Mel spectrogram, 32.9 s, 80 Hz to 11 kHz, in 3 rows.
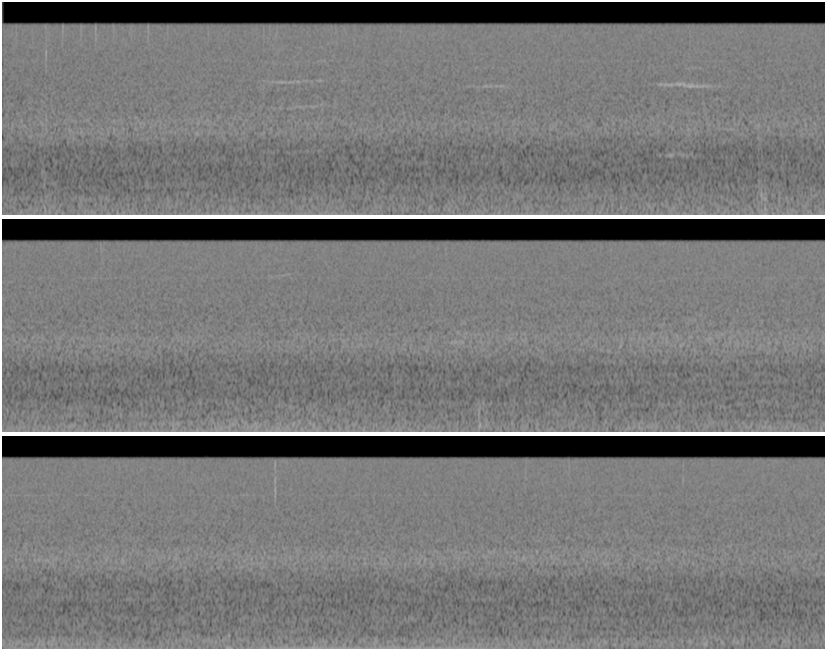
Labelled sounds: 3.5	4.3	killer whale, southern resident, 2.1 to 4.1 kHz

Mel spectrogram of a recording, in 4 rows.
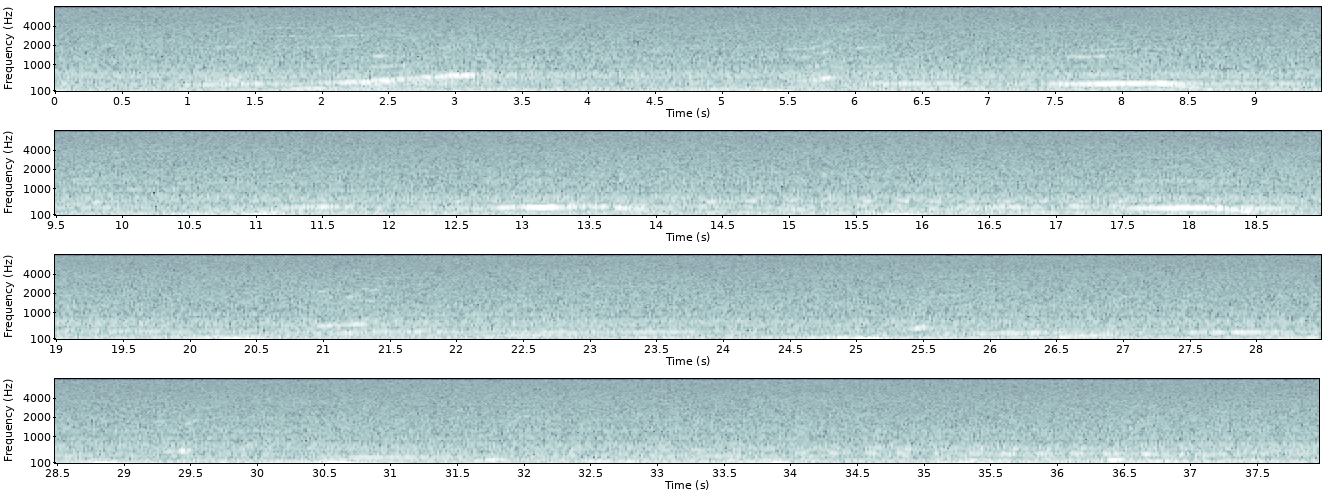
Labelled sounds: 2.1	2.7	humpback whale, 0.90 to 2.9 kHz
5.5	5.8	humpback whale, 1.7 to 2.0 kHz
7.6	8.1	humpback whale, 1.3 to 1.8 kHz

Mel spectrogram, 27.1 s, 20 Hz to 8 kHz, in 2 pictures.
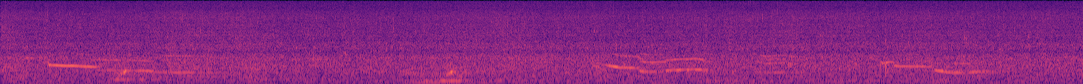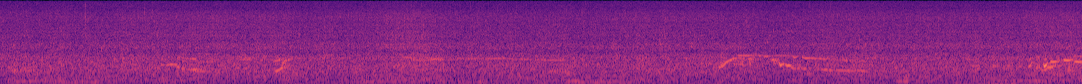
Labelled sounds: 2.0	2.3	humpback whale, 0.91 to 1.0 kHz
7.6	8.8	humpback whale, 0.78 to 1.1 kHz
22.7	23.9	humpback whale, 0.78 to 1.1 kHz

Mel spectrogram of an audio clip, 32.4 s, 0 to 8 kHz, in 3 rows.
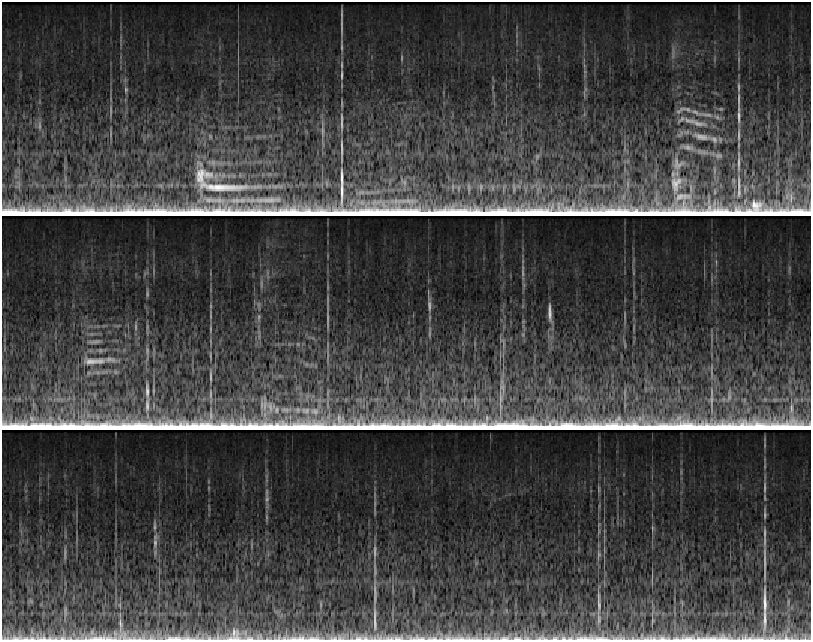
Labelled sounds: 2.5	3.8	killer whale, southern resident, J pod, call S04, 0.04 to 6.5 kHz
4.6	5.6	killer whale, southern resident, J pod, call S04, 0.15 to 3.5 kHz
8.9	9.8	killer whale, southern resident, J pod, call S04, 0.12 to 6.7 kHz
11.8	12.5	killer whale, southern resident, J pod, call S04, 0.50 to 6.3 kHz
14.2	15.1	killer whale, southern resident, J pod, call S04, 0.08 to 8.0 kHz
18.8	23.8	vessel noise, 0 to 8.0 kHz
28.0	28.8	killer whale, southern resident, whistle, 2.6 to 3.9 kHz

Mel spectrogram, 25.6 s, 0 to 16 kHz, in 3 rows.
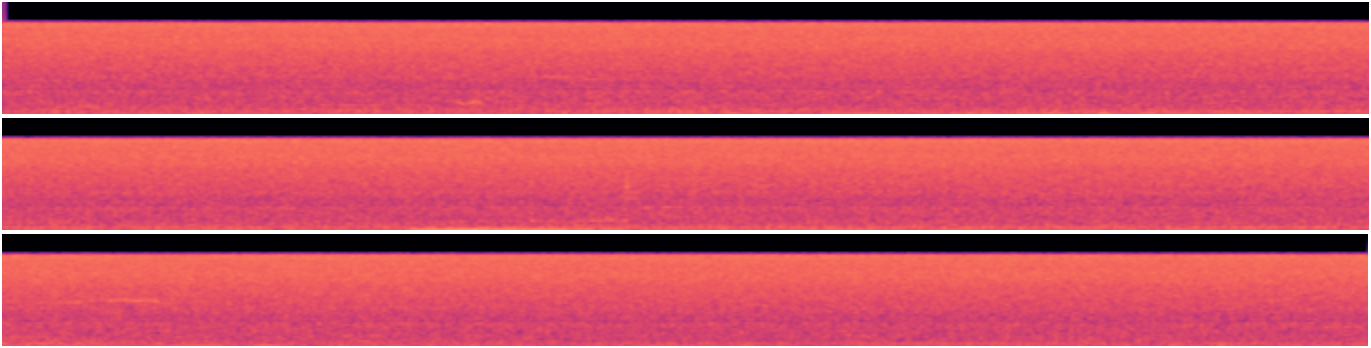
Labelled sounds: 17.6	18.2	humpback whale, 1.5 to 1.8 kHz

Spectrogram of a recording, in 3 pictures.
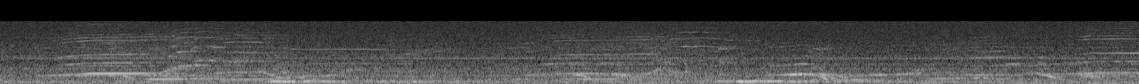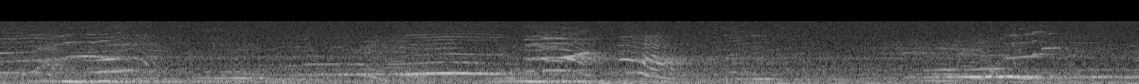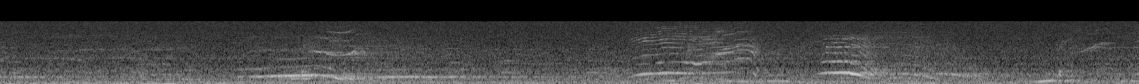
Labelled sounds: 0.6	3.8	humpback whale, 0.80 to 6.6 kHz
5.5	7.4	humpback whale, 1.4 to 4.7 kHz
7.7	7.9	humpback whale, 0.83 to 0.93 kHz
9.7	10.1	humpback whale, 1.3 to 1.9 kHz
10.8	12.8	humpback whale, 0.80 to 3.9 kHz
14.4	18.3	humpback whale, 0.80 to 4.2 kHz
20.4	21.9	humpback whale, 1.2 to 3.1 kHz
24.3	24.5	humpback whale, 0.86 to 1.1 kHz
25.9	26.5	humpback whale, 1.4 to 5.1 kHz
29.1	30.4	humpback whale, 0.90 to 6.0 kHz
31.0	31.9	humpback whale, 0.80 to 4.0 kHz
33.6	33.8	humpback whale, 1.7 to 2.3 kHz

